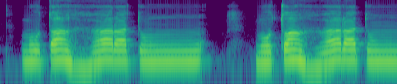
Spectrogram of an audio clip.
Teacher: دیکھیں تنوین ہے، تنوین کے بعد میم ہے، یہاں پہ حروف یرملون میں سے یہاں پہ ادغام ہوگا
